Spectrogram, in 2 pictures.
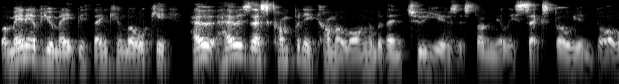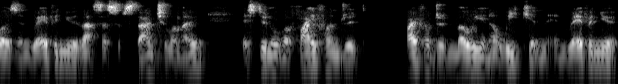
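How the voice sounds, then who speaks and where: Pitched in the medium range, this man's voice moves at a fairly quick pace with ordinary pitch variation. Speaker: network marketing presenter. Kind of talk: sales pitch. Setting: webinar. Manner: fast.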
